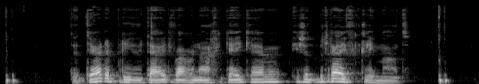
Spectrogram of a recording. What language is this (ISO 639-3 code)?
nld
